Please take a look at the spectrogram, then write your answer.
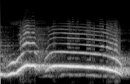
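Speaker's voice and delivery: high, loud cheering whoop; excited whoop. Real, not acted. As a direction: whoop like it's a party. Cheering the class on.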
